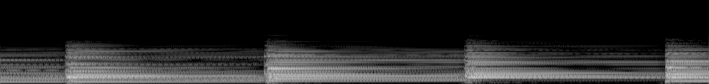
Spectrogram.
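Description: Piano playing a series of dissonant six-note chords, each built from two stacked triads, struck about every two seconds and left to ring and fade; four new chords sound, the first under a second in.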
